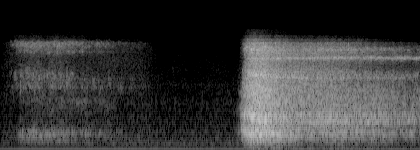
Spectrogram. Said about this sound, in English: take a deep breath in through the nose and out through the mouth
